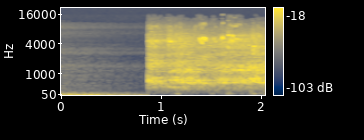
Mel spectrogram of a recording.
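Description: The low tail of the intro music fades, then about a second in the arena sound cuts in suddenly: a basketball being dribbled on a hardwood court over the murmur of a crowd in a large hall.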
